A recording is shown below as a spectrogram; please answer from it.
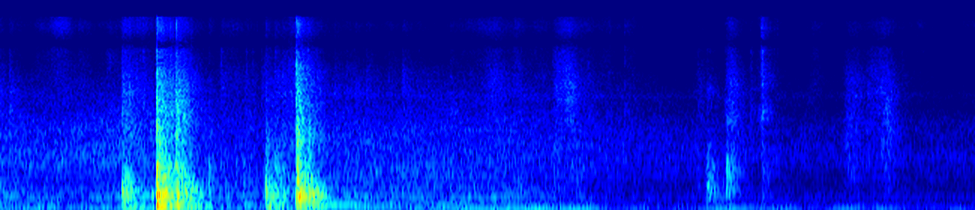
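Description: Knocks and clunks of objects being handled: a pair about a second in and another pair about two seconds in, over a low hum that stops about four seconds in, then a few fainter knocks near the end.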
